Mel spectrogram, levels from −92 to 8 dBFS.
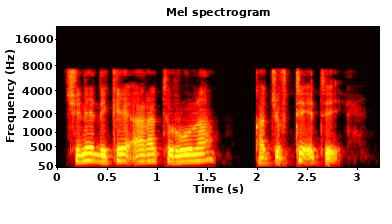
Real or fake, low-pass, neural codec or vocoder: fake; 7.2 kHz; codec, 16 kHz, 4.8 kbps, FACodec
